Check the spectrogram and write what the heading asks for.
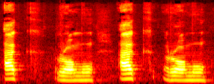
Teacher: Ada embusan nafas yang keluar tu dengan kadar yang sikit saja. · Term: Kaf mati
